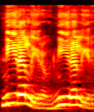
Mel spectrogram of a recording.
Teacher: você não ouve mesmo T, certo? Just need, a gente já junta direto.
